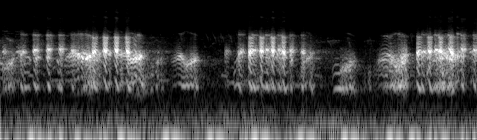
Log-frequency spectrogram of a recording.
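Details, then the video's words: Pond frogs croaking on a morning with insects buzzing; three loud bursts of fast pulsed croaks, each about a second long, separated by softer overlapping calls. "MORNING FROG POND - Nature of Relaxation, Nature Sounds, Frogs Croaking"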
